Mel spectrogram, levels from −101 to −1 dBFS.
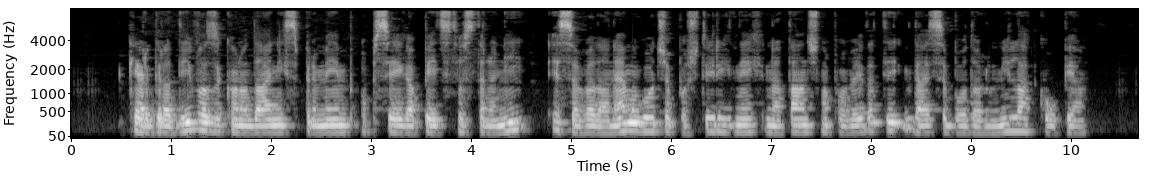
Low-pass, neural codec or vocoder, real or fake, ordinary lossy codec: none; none; real; none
